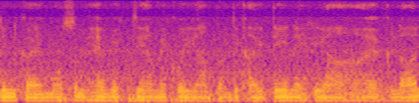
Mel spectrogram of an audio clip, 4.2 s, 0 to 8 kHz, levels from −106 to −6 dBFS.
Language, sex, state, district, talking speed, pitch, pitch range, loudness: Hindi, male, Bihar, Araria, 230 wpm, 90 Hz, 90-95 Hz, -26 LUFS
